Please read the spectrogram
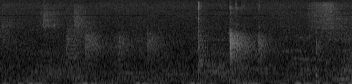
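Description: A few sharp clicks of a pool cue striking the cue ball and the balls knocking together on a Chinese eight-ball table, the loudest about three seconds in, against near silence.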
